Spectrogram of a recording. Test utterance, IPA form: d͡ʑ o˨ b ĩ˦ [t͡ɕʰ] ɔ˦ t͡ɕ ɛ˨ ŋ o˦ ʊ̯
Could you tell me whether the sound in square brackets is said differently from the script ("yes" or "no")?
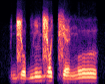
yes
